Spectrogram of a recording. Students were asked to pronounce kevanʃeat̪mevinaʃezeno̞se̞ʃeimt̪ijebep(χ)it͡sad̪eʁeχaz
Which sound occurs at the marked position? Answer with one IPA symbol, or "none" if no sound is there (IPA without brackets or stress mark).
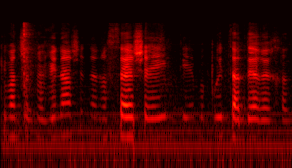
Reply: ʁ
